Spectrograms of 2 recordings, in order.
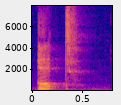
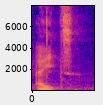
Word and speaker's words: ate: Naturally, I would say eat, et, eaten. Would you say the same? – No, I'd say ate. – I thought that I was waiting for you to pronounce it to see how you pronounced it. So two possibilities.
